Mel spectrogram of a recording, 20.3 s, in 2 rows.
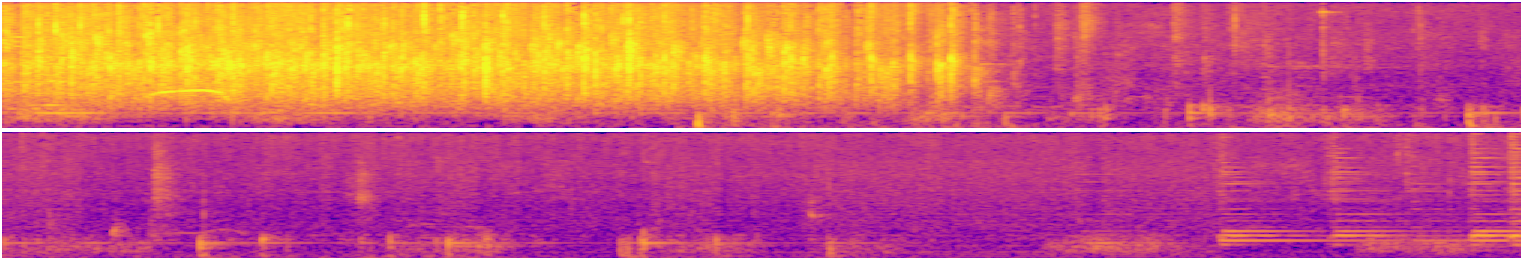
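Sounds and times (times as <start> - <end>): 
crowd clapping: 0.0 - 6.8.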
